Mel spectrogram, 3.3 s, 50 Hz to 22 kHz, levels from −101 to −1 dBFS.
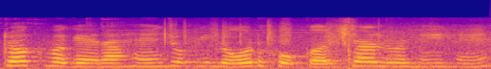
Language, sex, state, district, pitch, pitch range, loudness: Hindi, female, Haryana, Jhajjar, 210 Hz, 200-235 Hz, -17 LUFS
